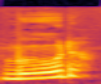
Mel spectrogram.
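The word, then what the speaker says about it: Mudd: So I'm sure you all have seen the Mood, I think is how you pronounce it, the M-U-D-D company and their beautiful needle organization.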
